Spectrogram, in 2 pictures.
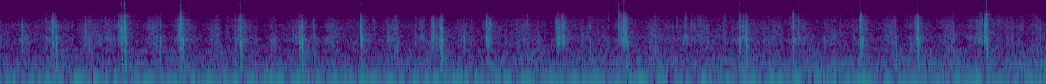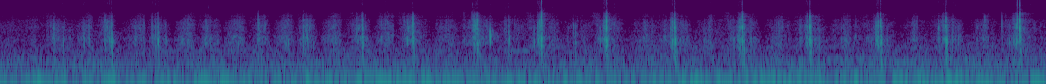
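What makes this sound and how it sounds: Fingernails scratch the pocket opening and seam of worn black denim cutoff shorts, making quick, irregular, bright scratchy ticks over a steady low rumble. The short, dry scrapes come at an uneven pace, about three per second, throughout the clip.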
